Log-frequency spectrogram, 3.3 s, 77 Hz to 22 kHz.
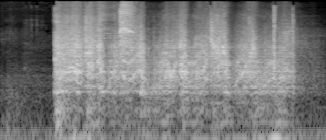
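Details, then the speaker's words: SBC 383 V8-swapped S10 Blazer with MSD ignition on about 100-octane fuel mix, first test fire with temporary wiring: starter cranks into a ragged two-second burst, V8 tries to catch but doesn't settle; owner suspects too much ignition timing. "try something is definitely happen happening trying to happen kind of sound like might have been a little too much timing so back it down a little bit"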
